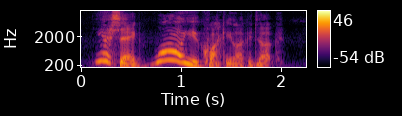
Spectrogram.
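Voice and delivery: plain reading voice

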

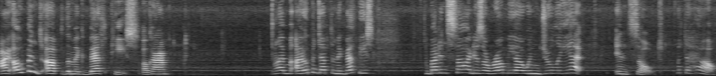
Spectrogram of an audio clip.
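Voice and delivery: words worked around gum, talking mid-chew. Speaker addresses viewers while opening a gum piece, talking while chewing gum. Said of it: "it's hard to talk and chew gum at the same time".

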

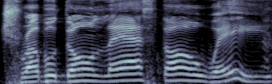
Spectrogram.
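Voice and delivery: put-on, low, old-fashioned Southern dialect. Speaker retells a Midwestern acquaintance's reply, mimicking old-time Southern dialect. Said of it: "Why do you sound like a 200-year-old dead slave?".

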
